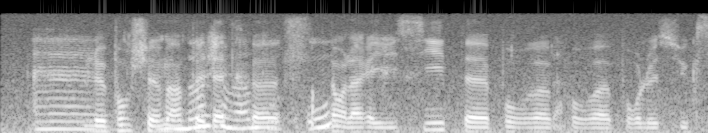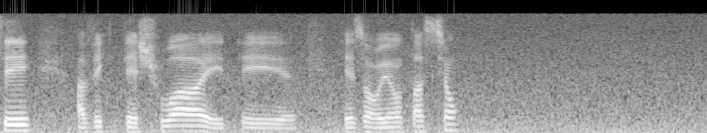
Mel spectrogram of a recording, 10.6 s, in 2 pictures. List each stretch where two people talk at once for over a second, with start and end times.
0.6-2.1

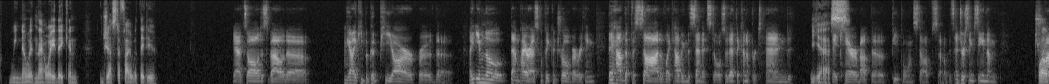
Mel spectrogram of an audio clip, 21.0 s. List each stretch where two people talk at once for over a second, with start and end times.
none

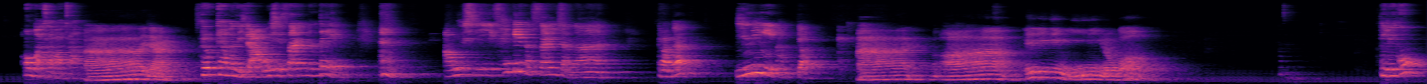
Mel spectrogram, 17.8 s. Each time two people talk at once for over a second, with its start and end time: none

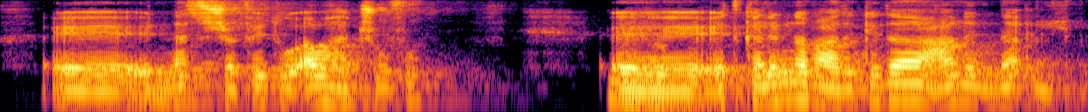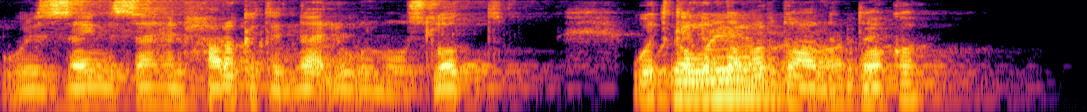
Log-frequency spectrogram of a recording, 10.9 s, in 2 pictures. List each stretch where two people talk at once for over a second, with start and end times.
8.7-9.9

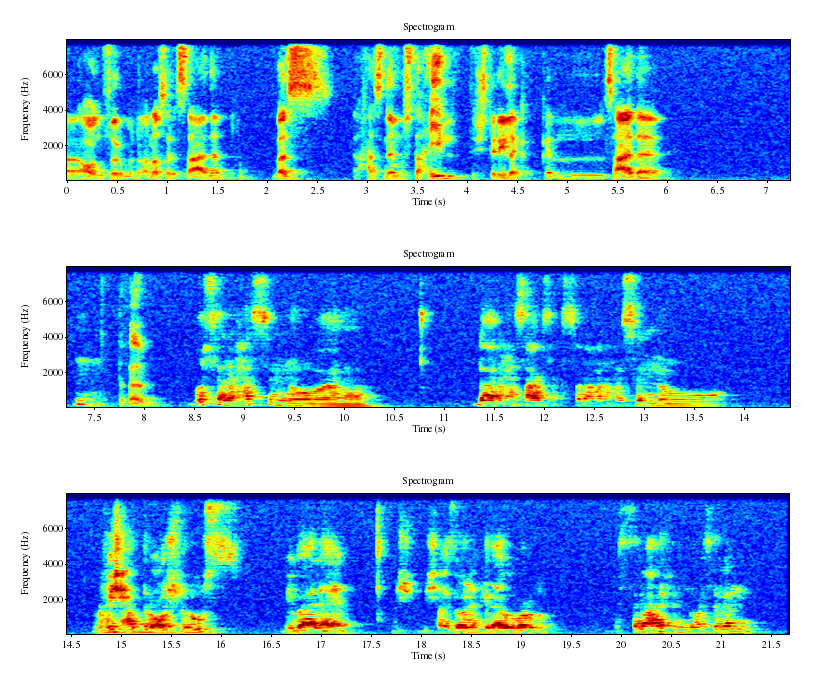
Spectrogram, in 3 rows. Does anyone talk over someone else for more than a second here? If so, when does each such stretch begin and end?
none

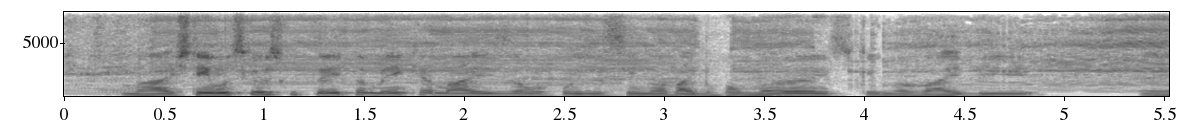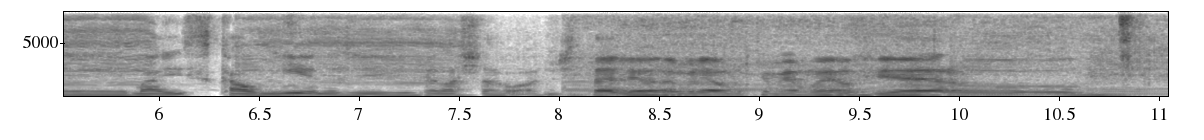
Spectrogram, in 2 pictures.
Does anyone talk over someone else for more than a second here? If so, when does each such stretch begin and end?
none

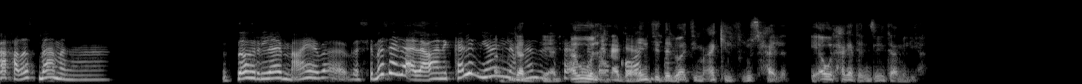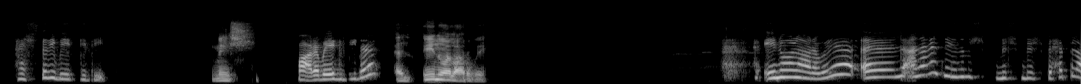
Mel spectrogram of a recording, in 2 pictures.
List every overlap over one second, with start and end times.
5.0-6.9

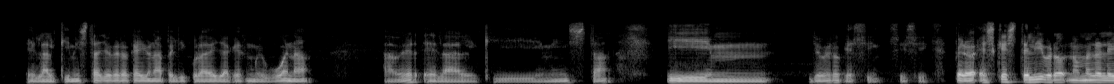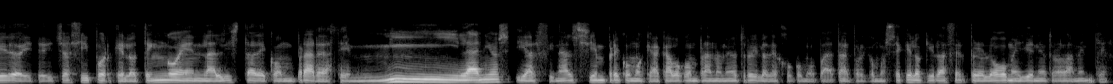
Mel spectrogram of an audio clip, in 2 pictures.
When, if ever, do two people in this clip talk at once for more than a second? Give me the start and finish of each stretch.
none

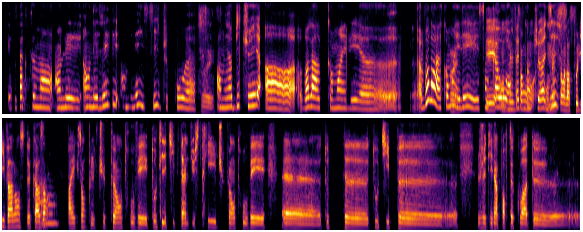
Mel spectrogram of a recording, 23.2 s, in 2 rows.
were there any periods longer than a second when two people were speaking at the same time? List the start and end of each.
9.7-11.3

